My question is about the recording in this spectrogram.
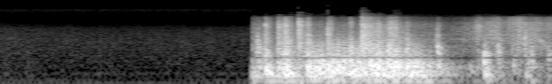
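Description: Silence for about two seconds, then a sudden loud burst of rapid banging and crashing impacts lasting about a second and a half.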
